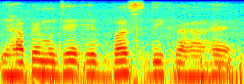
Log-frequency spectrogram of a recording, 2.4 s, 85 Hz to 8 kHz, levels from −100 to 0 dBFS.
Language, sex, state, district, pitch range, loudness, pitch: Hindi, male, Arunachal Pradesh, Lower Dibang Valley, 135-145 Hz, -16 LUFS, 140 Hz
